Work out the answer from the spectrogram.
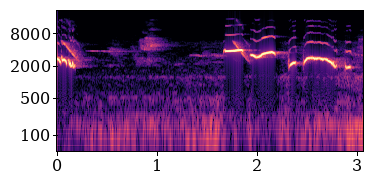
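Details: Oriental magpie-robin lure song for getting untrained birds to sing fast: an opening downslur, a short buzzy note, then a loud clear phrase of a held whistle sliding down into wavering, arching tones.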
